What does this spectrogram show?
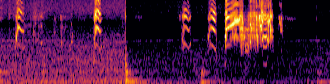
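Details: Several brown-eared bulbuls squabbling in aerial fights over a feeding bowl while eating. Sharp, harsh notes with stacked overtones come in short bursts, some rising and some falling, with a denser scratchy cluster near the end over low background rumble.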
